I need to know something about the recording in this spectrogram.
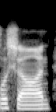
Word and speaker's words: LaShawn: As John said, I'm LaShawn, pronounced LaShawn, and I'm currently the Director of Infrastructure Operations at Amazon Web Services.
